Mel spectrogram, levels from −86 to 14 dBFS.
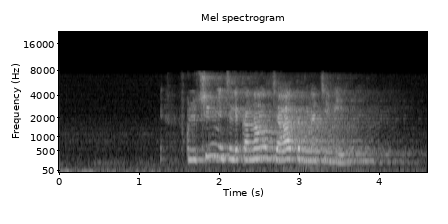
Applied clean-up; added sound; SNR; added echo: none; none; none; reverberation time 2.1 s.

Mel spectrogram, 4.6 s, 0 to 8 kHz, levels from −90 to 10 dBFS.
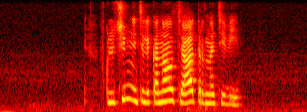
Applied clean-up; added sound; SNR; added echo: none; none; none; none.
